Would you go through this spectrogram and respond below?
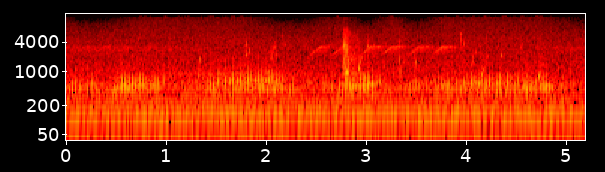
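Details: Male common frogs at the peak of mating season, gathered in shallow, plant-filled water near the shore, join in soft, low growling purrs in repeated bursts, made with an internal vocal sac; the call helps partners find each other.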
